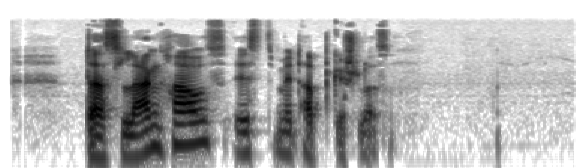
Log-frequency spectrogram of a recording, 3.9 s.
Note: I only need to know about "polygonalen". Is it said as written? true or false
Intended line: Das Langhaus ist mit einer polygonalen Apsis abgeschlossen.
false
